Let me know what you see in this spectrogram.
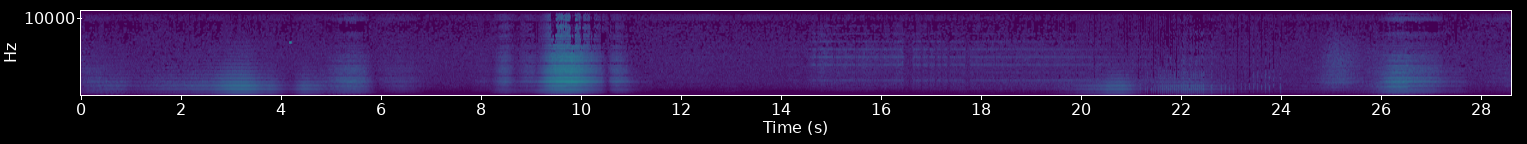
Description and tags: [Elektrosluch] LCD Screen
Electromagnetic field recording of a LCD screen (and some cellphone interference) using a homemade Elektrosluch and a Yulass portable audio recorder.
8bit, electromagnetic-field, elektrosluch, LCD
